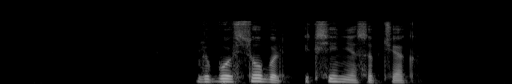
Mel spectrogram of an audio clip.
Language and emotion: Russian, neutral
